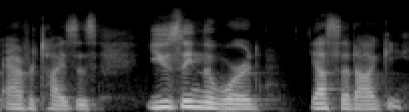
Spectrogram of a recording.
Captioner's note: speaks in foreign language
